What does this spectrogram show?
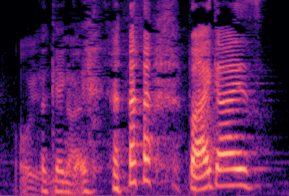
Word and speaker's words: Okenge: And Okenge. Did I say it right? Oh, yeah. Okenge.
